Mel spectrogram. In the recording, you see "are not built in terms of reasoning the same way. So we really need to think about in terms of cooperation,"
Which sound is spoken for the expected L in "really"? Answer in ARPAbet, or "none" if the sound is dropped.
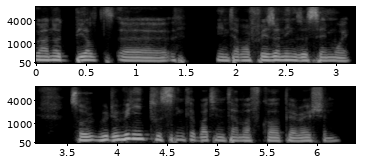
W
